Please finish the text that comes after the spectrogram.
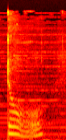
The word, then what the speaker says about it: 動: It's pronounced door and we're going to be using it in the word meaning automobile.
